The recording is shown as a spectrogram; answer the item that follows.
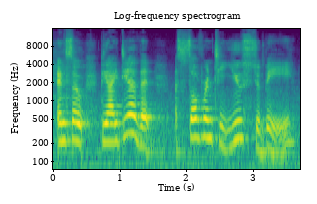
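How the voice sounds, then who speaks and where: A woman from Australia with an Australian accent, hosting an interview and telling anecdotes in a chatty way with quick restarts. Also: medium pitch, animated, darkish tone. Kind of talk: conversational interview.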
